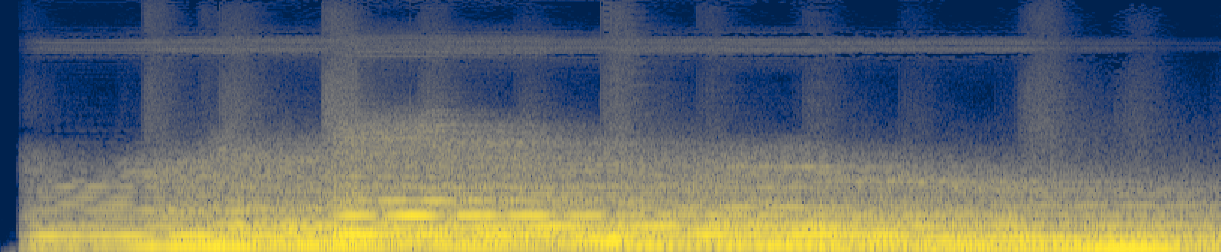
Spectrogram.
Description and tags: electric organ(spacey)
The organ sound processed with Gverb to give it the sound
of a larger room, like a music hall(but smaller).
